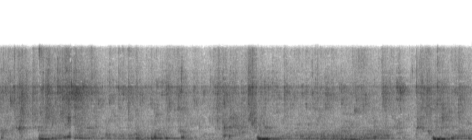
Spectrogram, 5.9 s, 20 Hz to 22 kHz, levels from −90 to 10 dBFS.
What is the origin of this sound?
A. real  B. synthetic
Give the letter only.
A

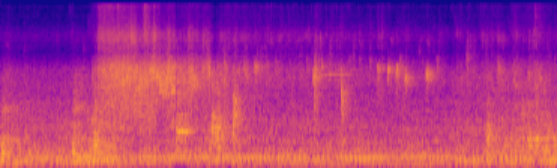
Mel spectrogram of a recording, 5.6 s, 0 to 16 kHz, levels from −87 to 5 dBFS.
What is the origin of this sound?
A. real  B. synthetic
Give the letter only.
A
